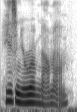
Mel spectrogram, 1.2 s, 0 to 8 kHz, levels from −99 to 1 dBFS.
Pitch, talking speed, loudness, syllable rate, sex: 165 Hz, 360 wpm, -15 LUFS, 8.2 syllables/s, female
